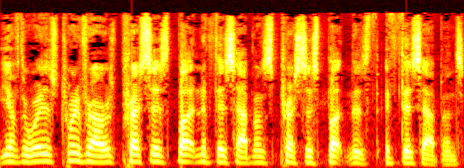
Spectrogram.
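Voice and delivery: ordinary talk

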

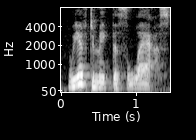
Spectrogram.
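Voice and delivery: plain

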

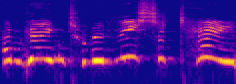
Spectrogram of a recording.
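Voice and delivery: mock impression, said high. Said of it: "really great Ralph impression".

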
